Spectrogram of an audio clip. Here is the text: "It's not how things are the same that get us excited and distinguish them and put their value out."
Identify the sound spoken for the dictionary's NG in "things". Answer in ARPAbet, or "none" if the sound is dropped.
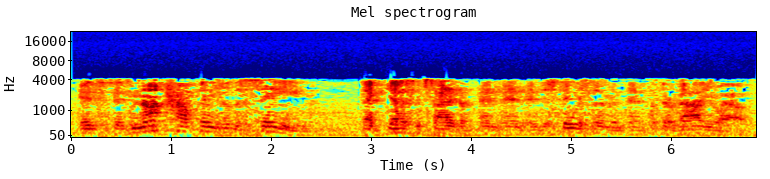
NG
